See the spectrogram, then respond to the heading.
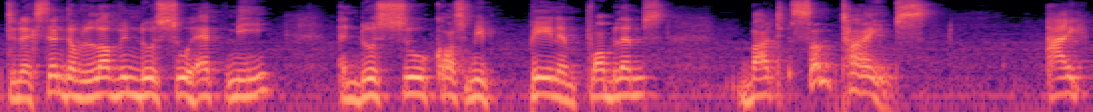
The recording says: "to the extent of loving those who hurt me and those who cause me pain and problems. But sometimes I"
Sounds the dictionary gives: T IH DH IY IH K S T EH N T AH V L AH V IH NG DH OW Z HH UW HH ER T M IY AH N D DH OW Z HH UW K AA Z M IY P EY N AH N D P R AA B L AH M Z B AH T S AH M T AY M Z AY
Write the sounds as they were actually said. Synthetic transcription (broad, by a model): T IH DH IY IH K S T EH N T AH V L AH V IH NG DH OW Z HH UW HH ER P M IY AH N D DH OW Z HH UW K AA S M IY P EY N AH N P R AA B L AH M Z B AH T S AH M T AY M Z AY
